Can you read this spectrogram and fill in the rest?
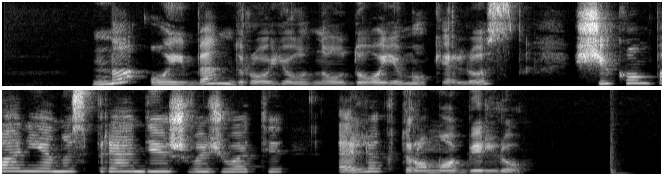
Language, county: Lithuanian, Marijampolė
